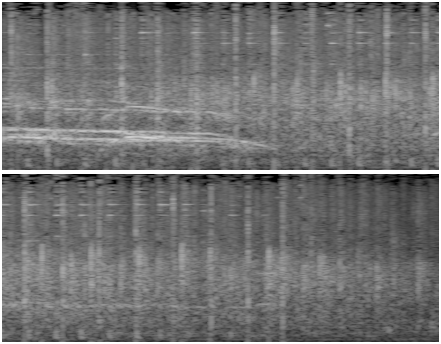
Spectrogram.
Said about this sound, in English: Now I want you to direct your applause to Ben and Logan at the back who have done it all.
